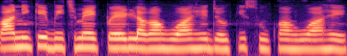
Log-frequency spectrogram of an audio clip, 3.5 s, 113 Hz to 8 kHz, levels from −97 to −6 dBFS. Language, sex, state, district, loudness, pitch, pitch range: Hindi, female, Chhattisgarh, Bilaspur, -18 LUFS, 210 Hz, 200-220 Hz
